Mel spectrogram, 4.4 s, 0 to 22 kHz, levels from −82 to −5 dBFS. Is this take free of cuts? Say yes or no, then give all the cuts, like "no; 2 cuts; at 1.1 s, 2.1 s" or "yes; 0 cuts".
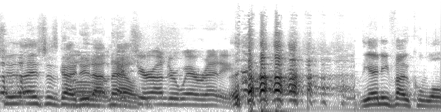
no; 1 cut; at 3.5 s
